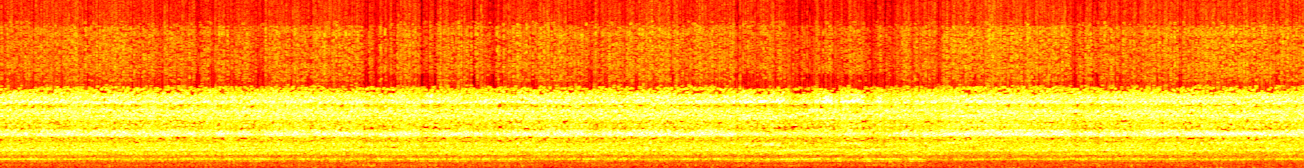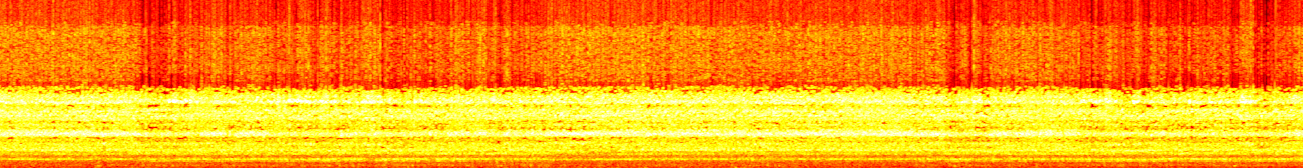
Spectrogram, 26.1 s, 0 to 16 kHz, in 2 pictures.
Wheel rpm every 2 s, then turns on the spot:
230, 230, 230, 230, 230, 230, 230, 220, 220, 230, 230, 230, 220.
none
